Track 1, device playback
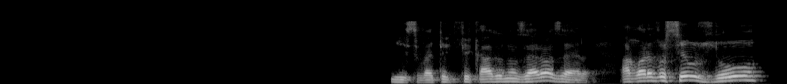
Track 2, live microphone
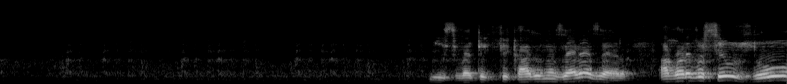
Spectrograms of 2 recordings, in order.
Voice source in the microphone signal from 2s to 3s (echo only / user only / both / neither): neither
